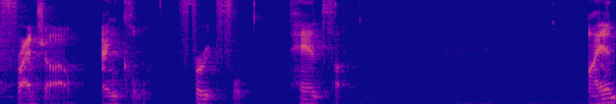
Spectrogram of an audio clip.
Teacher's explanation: a stressed syllable first followed by an unstressed syllable second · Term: trochaic foot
